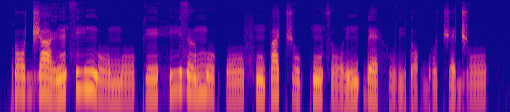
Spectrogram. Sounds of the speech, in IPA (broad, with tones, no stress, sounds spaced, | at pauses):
ɾ ɔ˧ d͡ʒ a˦˨ ɣ ɛ̃˦ s iː˦ ŋ oː˨ m oː˨ k eː˧ h iː˦ z ə˨˦ m o˦˨ k͡p oː˧ f ũ˧ p a˦ t͡ʃ o˧ kʷ ũ˧ s oː˨ ɾ ĩ˦ ɓ ɛ˧ h u˨ ɾ i˧ ɗ ɔ˨ ɡ͡b o˨ t͡ʃ ɛ˧ d͡ʒ oː˦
